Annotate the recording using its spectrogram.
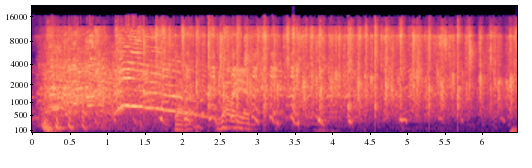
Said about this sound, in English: See how you get a clap for this shit now?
